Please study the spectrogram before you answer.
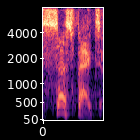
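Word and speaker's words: SVSPKT: um s PS SV cuz they're doing the whole V's for vowels it's suspect okay suspect and suffocate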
